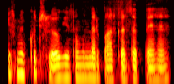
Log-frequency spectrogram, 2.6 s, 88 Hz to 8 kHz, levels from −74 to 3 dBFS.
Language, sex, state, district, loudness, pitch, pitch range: Hindi, male, Bihar, Jamui, -20 LUFS, 120 Hz, 110-130 Hz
